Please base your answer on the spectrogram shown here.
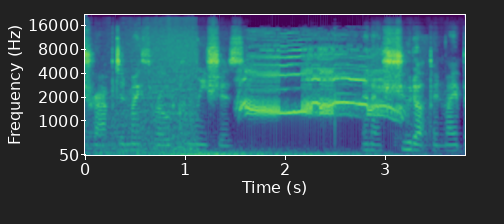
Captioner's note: shrill scream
